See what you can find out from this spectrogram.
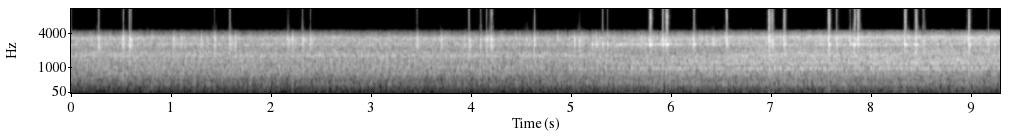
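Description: Steady idle with an irregular light ticking and a faint chirp on top, typical of a worn belt idler pulley bearing.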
